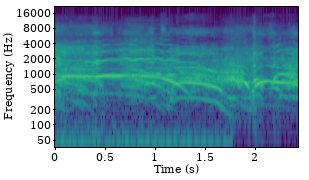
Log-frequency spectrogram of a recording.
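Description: A team of high-school football players shouting and cheering together in a victory celebration: many voices overlapping in long yells that mostly fall in pitch.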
